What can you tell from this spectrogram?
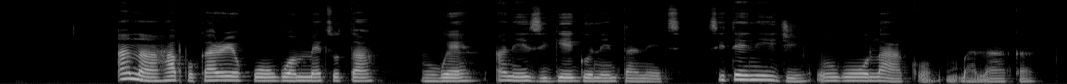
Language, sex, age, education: Igbo, female, 15-29, tertiary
